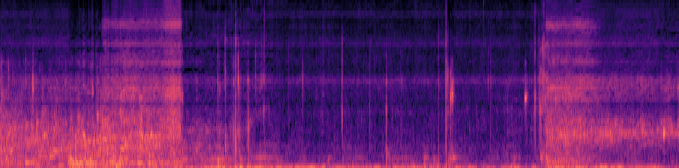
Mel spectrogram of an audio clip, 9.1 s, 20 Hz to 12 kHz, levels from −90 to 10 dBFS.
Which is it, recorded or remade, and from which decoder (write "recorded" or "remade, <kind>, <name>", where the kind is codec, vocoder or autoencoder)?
remade, codec, SNAC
